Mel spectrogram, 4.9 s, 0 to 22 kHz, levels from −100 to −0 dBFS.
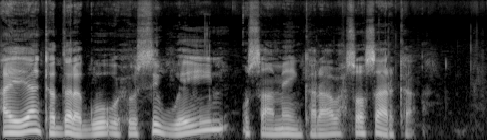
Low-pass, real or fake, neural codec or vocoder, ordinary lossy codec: none; real; none; none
